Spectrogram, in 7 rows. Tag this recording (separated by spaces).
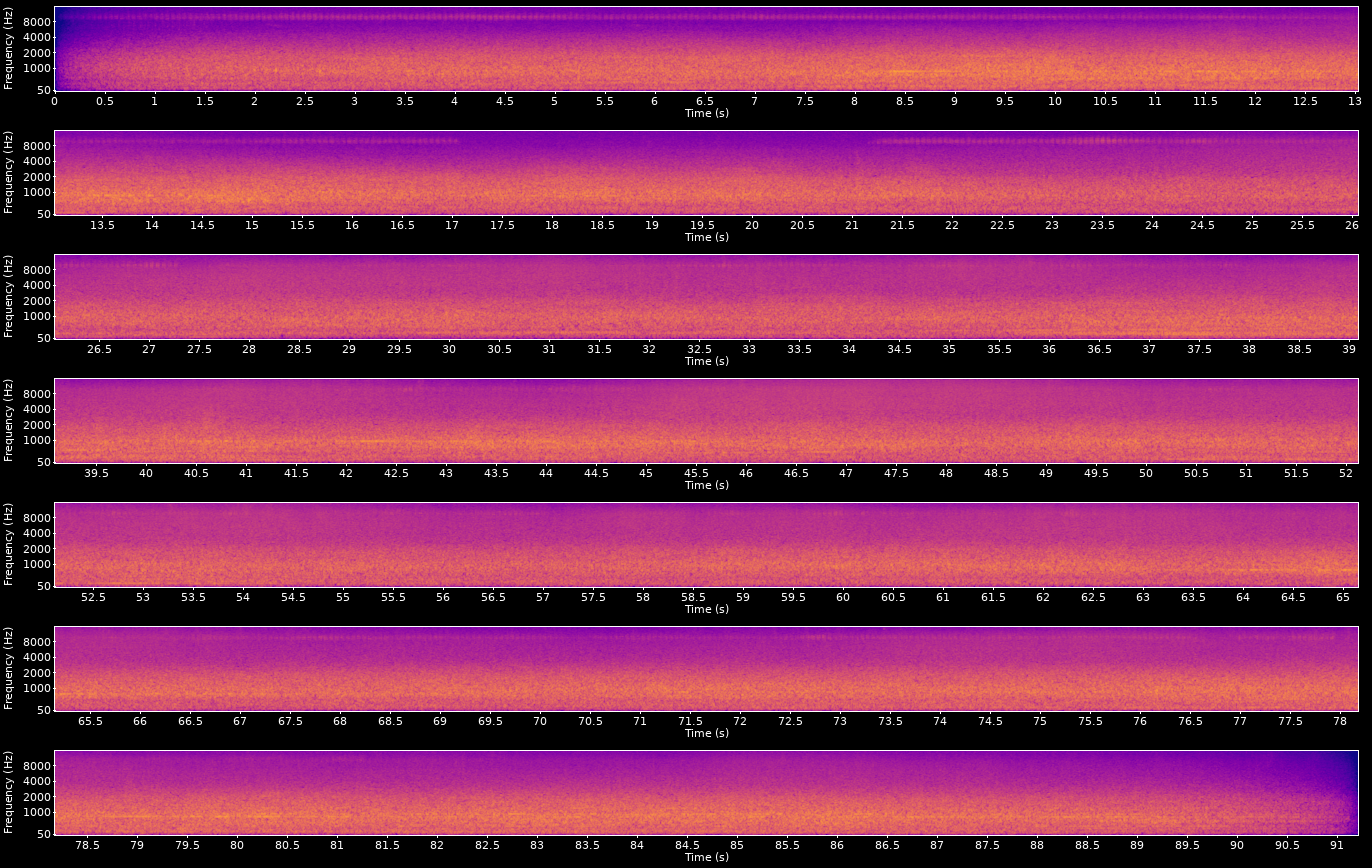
ambience Crickets field-recording R4 reed traffic wind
